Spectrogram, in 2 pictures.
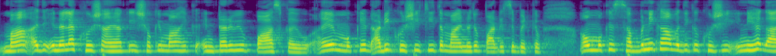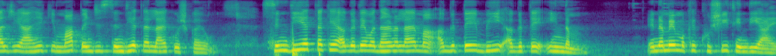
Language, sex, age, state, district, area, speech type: Sindhi, female, 45-60, Maharashtra, Akola, urban, spontaneous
